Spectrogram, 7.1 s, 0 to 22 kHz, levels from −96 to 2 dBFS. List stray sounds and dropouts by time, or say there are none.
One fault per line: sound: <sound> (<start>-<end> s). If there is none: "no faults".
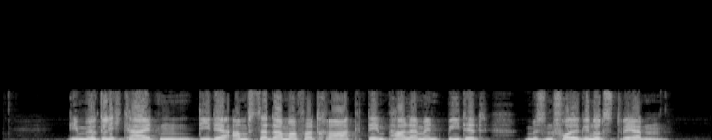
no faults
